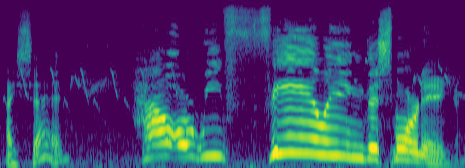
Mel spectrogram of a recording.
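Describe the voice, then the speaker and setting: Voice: high-pitched, huge pitch swings, drawn-out words, heavy background noise, exaggerated voice. A performer playing a peppy, teasing youth camp leader with exaggerated enthusiasm and playful sarcasm in an audio drama. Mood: playful rousing. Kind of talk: audio drama rally address.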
